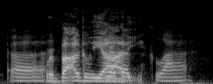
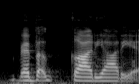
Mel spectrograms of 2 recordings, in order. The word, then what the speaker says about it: Rebagliati: I'm not even going to try to pronounce his last name. It's Rebagliati. Rebagliati.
